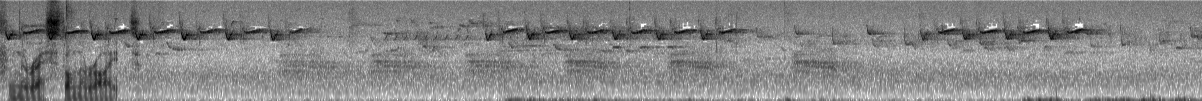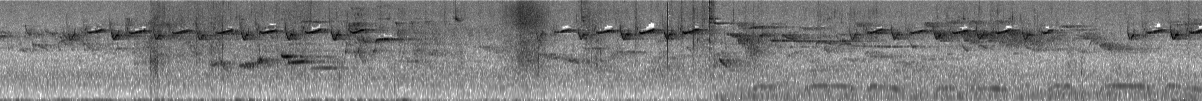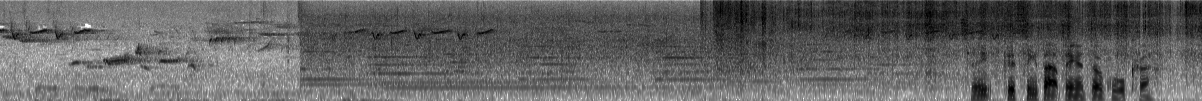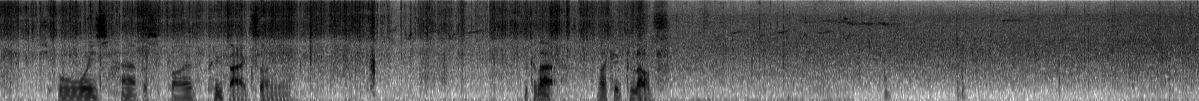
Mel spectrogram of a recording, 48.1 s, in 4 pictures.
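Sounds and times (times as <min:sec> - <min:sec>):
wind rumble on microphone: 0:05.1 - 0:08.4, 0:10.1 - 0:17.0
bird chirping: 0:11.7 - 0:42.6.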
